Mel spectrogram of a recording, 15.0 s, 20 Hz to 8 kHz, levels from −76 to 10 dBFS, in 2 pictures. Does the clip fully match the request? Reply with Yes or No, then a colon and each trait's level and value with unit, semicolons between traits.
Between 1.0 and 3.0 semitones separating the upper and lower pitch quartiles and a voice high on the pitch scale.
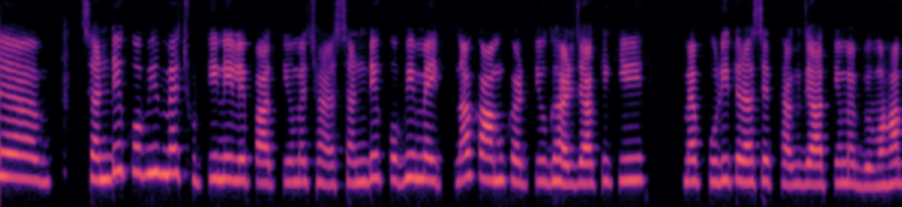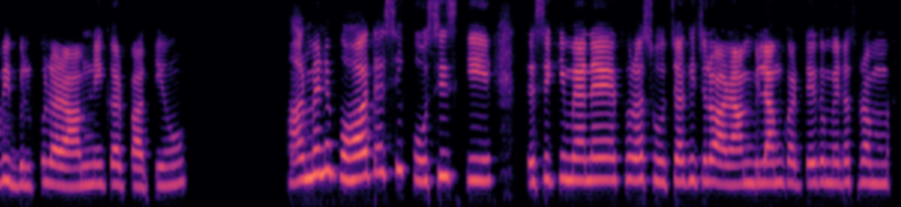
Yes: average, 2.7 semitones; very high, 285 Hz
